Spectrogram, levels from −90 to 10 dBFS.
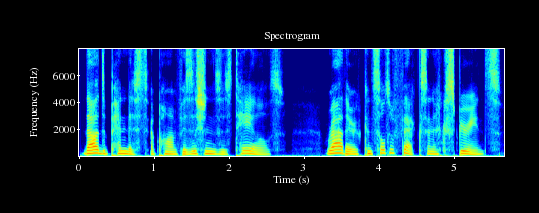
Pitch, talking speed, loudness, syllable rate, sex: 190 Hz, 105 wpm, -21 LUFS, 4.3 syllables/s, female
